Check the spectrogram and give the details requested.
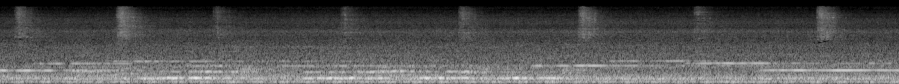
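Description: Passenger train coaches rolling slowly past a station platform: a steady rumble with a few shifting tones, and short sharp ticks every second or so.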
